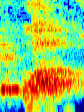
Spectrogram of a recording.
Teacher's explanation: तो वकारस्य दंतोष्ठा, यानी वा का उच्चारण स्थान दंत प्लस ओष्ठ होता है। एक वर्ण ऐसा है केवल जिसका उच्चारण स्थान दंत प्लस ओष्ठ होता है, अर्थात दो स्थान से उच्चरित होता है, दंत से भी और ओष्ठ से भी।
